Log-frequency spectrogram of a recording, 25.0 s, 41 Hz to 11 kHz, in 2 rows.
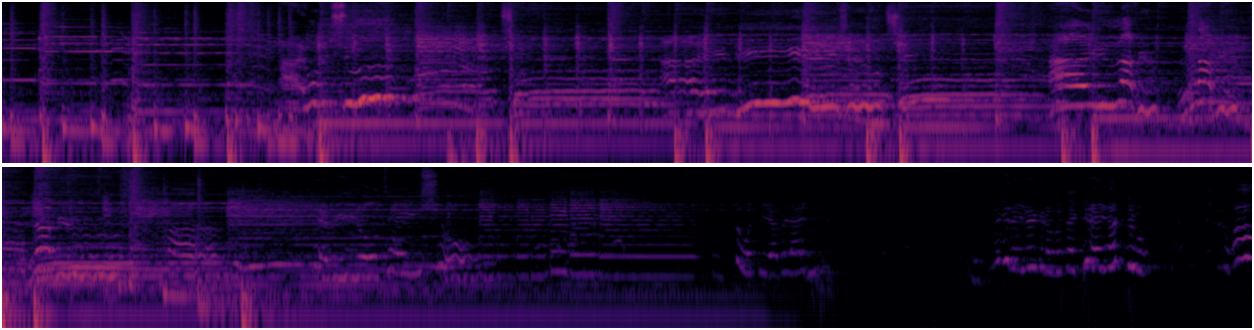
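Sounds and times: drum kit beat: 0.0s - 15.6s
electric guitars: 0.0s - 19.7s
keyboard: 0.0s - 20.2s
person singing lead vocal: 2.8s - 17.4s.

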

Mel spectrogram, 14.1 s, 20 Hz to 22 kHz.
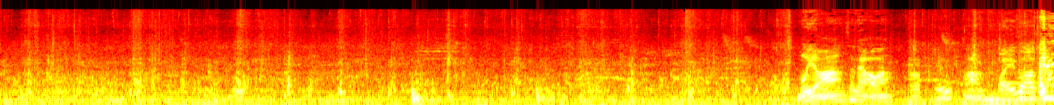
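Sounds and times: water lapping at boat hull: 0.0s - 14.0s
light knocks: 5.4s - 5.8s.

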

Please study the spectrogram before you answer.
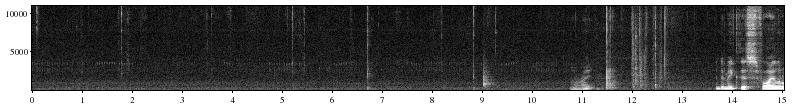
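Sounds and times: small ticks: 0.9s - 2.0s, 3.4s - 3.7s, 4.7s - 6.9s, 8.0s - 9.5s.

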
